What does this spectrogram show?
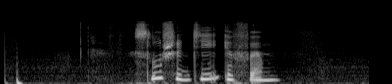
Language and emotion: Russian, neutral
